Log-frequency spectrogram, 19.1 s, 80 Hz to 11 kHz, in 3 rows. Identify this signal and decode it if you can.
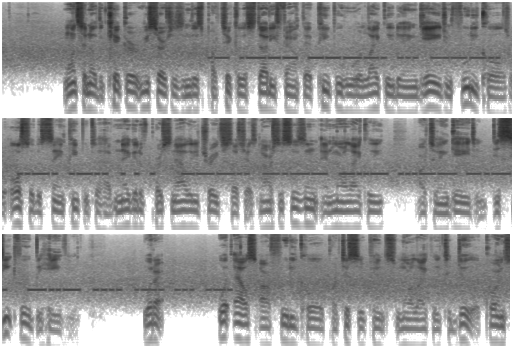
Morse code, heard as a keyed tone, hand-sent with a straight key, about 26 wpm, 950 Hz, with radio static, a narrow filter and speech in English. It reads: AJ9S8 FLEEE 8YX3C XHRSR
